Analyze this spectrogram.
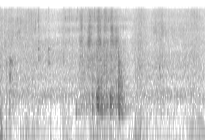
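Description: Short bout of clattering and scraping from cauliflower florets being moved about in a stainless steel saucepan, about two seconds in, with a small click at the start.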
